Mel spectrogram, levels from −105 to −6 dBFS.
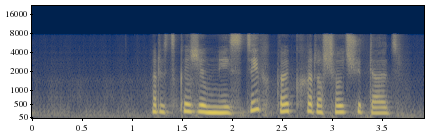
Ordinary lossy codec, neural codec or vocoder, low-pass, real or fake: none; codec, 16 kHz, 0.5 kbps, FreqCodec, larger model; none; fake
